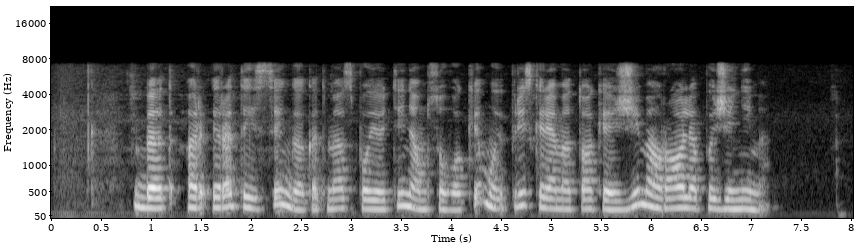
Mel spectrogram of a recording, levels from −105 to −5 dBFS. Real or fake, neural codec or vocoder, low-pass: real; none; 7.2 kHz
